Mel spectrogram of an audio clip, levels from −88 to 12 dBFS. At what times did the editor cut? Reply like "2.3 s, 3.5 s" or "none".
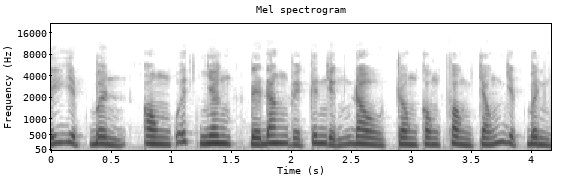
1.0 s, 1.6 s, 2.0 s, 2.3 s, 3.3 s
